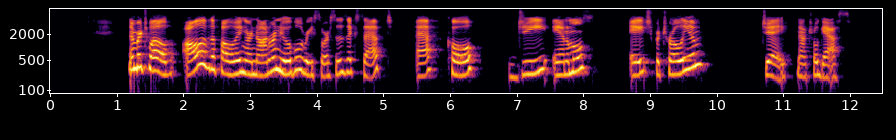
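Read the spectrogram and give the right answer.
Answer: G: animals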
